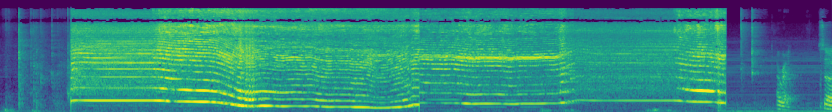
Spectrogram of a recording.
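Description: Corded high-speed rotary tool cutting through a fiberglass fender: a steady motor whine that starts about a second and a half in, sags to a lower pitch for a few seconds as the cut bites and the motor is loaded, picks back up, rises briefly near the end and stops.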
